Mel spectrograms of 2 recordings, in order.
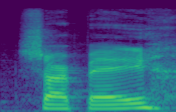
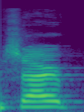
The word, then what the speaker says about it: Sharpe: there so we got Sharpay no the e is silent like Shannon Sharpe like that that's how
